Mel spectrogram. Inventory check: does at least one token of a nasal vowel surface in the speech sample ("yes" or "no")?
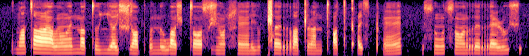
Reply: yes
